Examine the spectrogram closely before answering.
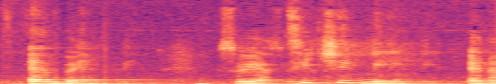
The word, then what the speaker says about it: Ewe: It is not Ewe, it is Ebe.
